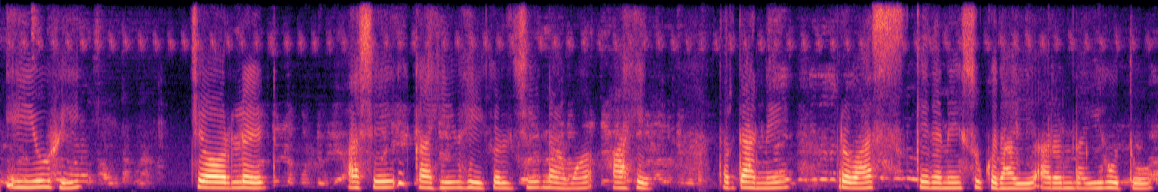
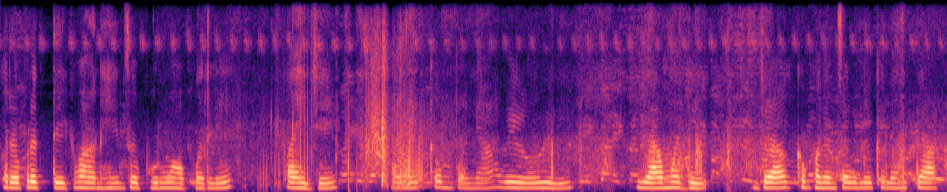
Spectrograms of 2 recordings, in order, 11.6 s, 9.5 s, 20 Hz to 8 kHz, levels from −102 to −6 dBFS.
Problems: constant background noise, continuous background conversations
